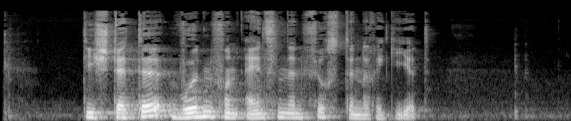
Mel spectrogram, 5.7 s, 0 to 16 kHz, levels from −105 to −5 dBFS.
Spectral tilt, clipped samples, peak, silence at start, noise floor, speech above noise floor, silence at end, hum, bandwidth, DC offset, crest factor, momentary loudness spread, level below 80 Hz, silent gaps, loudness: -6.5 dB/octave; under 0.1%; -2 dBFS; 0.85 s; -63 dBFS; 46 dB; 1.55 s; none; 11.5 kHz; under 0.1%; 18 dB; 14 LU; -52 dBFS; none; -19 LUFS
